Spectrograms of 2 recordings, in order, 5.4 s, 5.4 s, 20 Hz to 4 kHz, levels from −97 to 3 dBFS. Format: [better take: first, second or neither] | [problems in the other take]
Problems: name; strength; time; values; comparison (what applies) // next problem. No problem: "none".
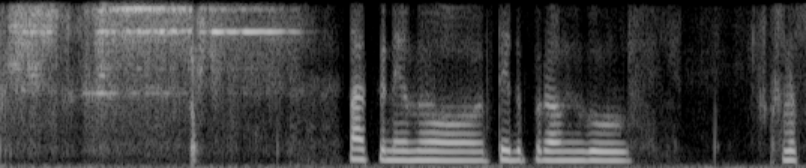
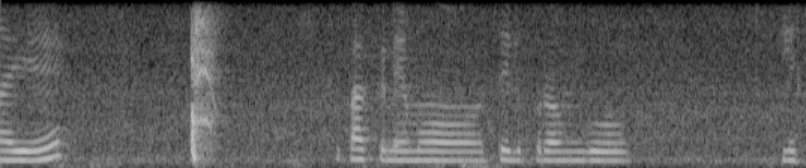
second | noise reduction (neural diffusion model UNIVERSE++)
